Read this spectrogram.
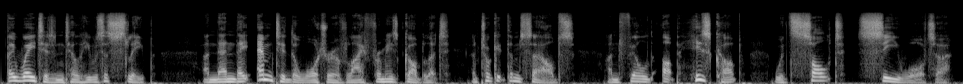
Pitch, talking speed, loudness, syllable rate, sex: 115 Hz, 185 wpm, -21 LUFS, 4.9 syllables/s, male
